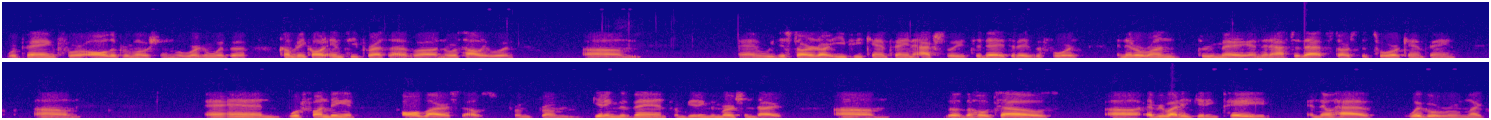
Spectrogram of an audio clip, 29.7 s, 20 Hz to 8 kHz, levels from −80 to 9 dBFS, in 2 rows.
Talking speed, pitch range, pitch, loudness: 155 wpm, 90-95 Hz, 95 Hz, -22 LUFS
